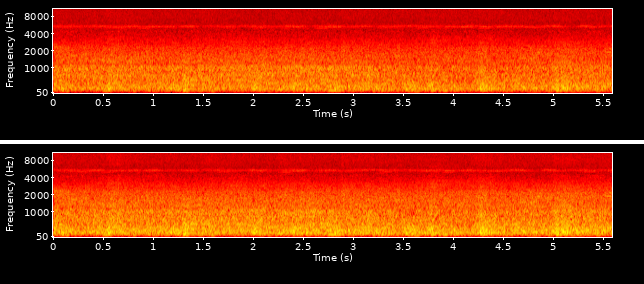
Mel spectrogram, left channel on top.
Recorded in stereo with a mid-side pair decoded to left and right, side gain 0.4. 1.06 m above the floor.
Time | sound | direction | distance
0.0 | a machine running | 35° right | ?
